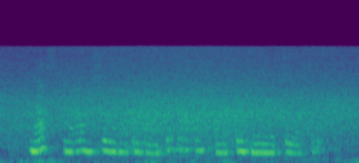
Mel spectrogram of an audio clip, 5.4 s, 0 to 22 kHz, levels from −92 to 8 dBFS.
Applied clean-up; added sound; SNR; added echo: none; Traffic noise, roadway noise; 4 dB; reverberation time 0.6 s.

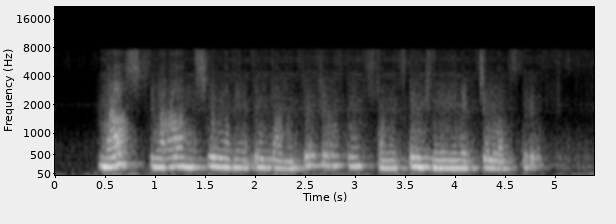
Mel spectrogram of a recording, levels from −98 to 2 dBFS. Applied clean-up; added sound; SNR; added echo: neural separator model SepFormer DNS4.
